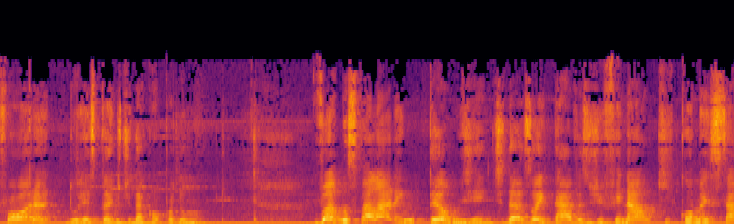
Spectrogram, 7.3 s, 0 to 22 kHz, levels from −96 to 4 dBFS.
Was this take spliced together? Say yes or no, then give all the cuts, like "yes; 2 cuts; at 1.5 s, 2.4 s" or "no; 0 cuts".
no; 0 cuts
